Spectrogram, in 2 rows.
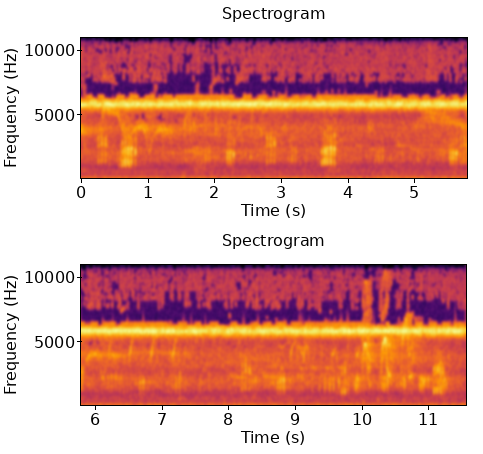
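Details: Forest green tree frogs calling in a wetland soundscape at Tsuruoka, Japan, 19 June 2021, recorded with a ZOOM F6 and paired Sennheiser microphones; short rapid clucking bursts scattered through the clip over a steady high Kinhibari cricket trill and low rumble.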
